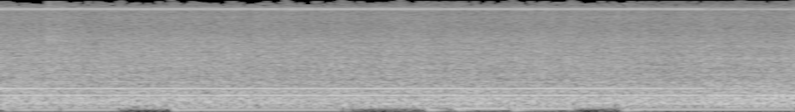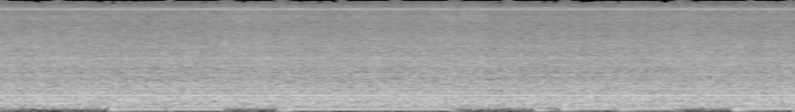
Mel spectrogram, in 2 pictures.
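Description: Bench polishing machine running with a watch case part held against its spinning buffing wheel: a steady whir with a constant hum underneath.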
